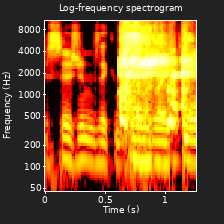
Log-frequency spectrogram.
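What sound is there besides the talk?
cough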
